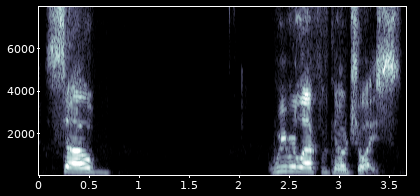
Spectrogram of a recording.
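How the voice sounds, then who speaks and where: Distressed young man, higher-pitched voice. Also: a little mellow. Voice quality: slightly affected speech. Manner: halting, repetitive, pleading, swearing. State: distressed, tearful. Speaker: vlogger. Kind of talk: emotional confessional talk to followers.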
